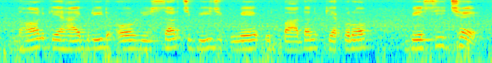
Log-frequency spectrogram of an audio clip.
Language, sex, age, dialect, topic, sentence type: Maithili, male, 18-24, Angika, agriculture, question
